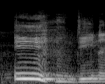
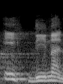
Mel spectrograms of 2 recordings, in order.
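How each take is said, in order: First: The word is pronounced with exaggerated force. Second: The word is pronounced lightly and weakly. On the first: "itu namanya berlebihan, tidak boleh" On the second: "Ada yang cuma ihdina, tidak boleh"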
